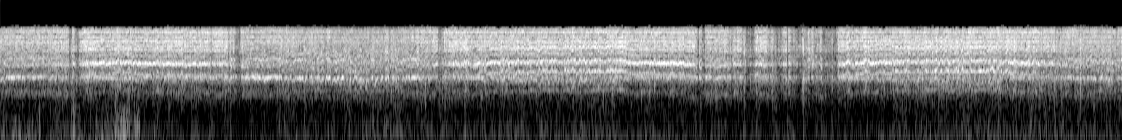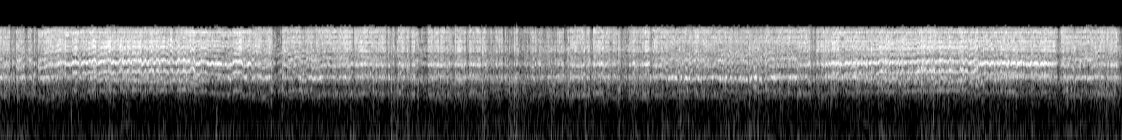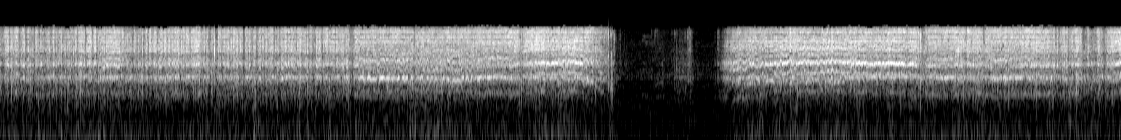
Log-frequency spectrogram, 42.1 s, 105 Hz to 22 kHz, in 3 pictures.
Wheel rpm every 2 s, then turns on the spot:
160, 160, 160, 160, 170, 160, 160, 160, 160, 160, 160, 160, 160, 160, 160, 160, 160, 140, 50, 150, 160.
none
